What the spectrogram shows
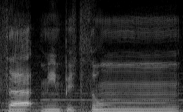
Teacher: ثا کے وقت زبان باہر نکالنا ہے. ثا میم پیش ثم میم زبر ہے.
